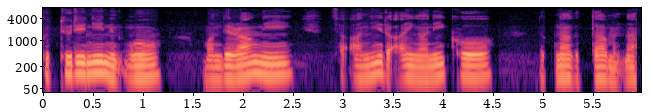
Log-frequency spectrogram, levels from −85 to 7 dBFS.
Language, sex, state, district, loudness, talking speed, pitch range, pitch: Garo, male, Meghalaya, South Garo Hills, -17 LUFS, 80 wpm, 105-120 Hz, 110 Hz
